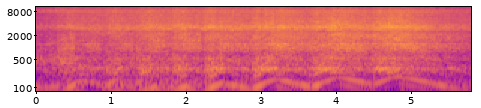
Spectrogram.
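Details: 1989 Jeep Cherokee XJ Renix I6 (stroker), AW4 automatic, after replacing a suspected cracked flexplate; the engine blips up and drops back smoothly several times with no knock or rattle and sounds healthy. Exhaust rattling against the transmission was noted earlier.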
